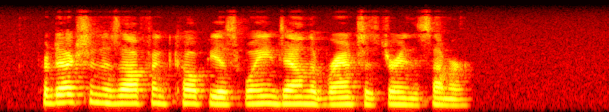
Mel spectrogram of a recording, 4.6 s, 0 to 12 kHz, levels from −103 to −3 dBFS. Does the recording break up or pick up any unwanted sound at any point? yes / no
no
